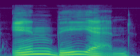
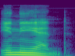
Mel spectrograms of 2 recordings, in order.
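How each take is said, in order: First: Each word is pronounced distinctly and crisply. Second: The words are slurred together into one mumble. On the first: The speaker calls it right. "Instead of" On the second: The speaker calls it wrong. "We tend to put phrases together"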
